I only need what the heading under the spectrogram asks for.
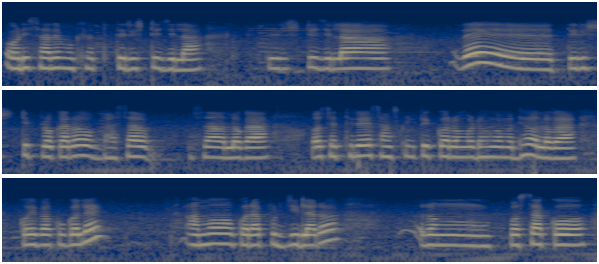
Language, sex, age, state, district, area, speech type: Odia, female, 18-30, Odisha, Koraput, urban, spontaneous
